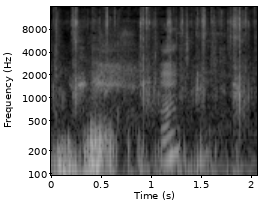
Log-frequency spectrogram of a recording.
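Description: A small black-and-white terrier makes a short, low sound in the first half second, the loudest thing here. About a second in, a man asks a questioning "eung?" in reply.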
